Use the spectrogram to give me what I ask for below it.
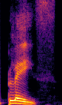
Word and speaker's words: plays: and CDs that he can use when he plays. Okay. Right. CDs. Plays. Zzz. Okay. Like a bee, right?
